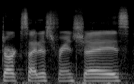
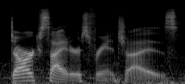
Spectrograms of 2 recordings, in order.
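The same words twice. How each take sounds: First: Said in the usual way. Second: Deep slow voice. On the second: Pretend.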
